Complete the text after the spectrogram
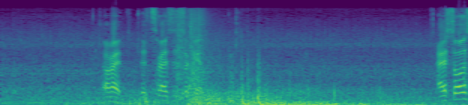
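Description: An explosion booms and rumbles nearby.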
